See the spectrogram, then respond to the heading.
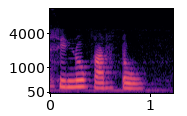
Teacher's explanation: Pada kata sinukarta mempunyai tulisan fonetik sinukarto. Cara baca vokal A kedua sama dengan tulisan fonetiknya, yaitu dibaca O.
